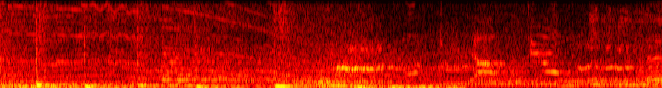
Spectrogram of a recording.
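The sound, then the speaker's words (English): Car tires skid and squeal in sustained, wavering screeches over a rumbling engine, fairly loud, with muffled voices underneath. “That's a car right there.”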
